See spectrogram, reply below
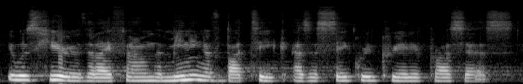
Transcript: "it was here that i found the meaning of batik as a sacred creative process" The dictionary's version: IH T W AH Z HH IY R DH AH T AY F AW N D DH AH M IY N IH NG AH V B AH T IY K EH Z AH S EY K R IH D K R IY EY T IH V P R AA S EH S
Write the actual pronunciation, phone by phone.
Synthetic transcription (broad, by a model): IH T W AH Z HH IY R DH AH T AY F AW N DH AH M IY N IH NG AH V B AH T IY K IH Z AH S EY K R IH D K R IY EY T IH V P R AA S EH S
